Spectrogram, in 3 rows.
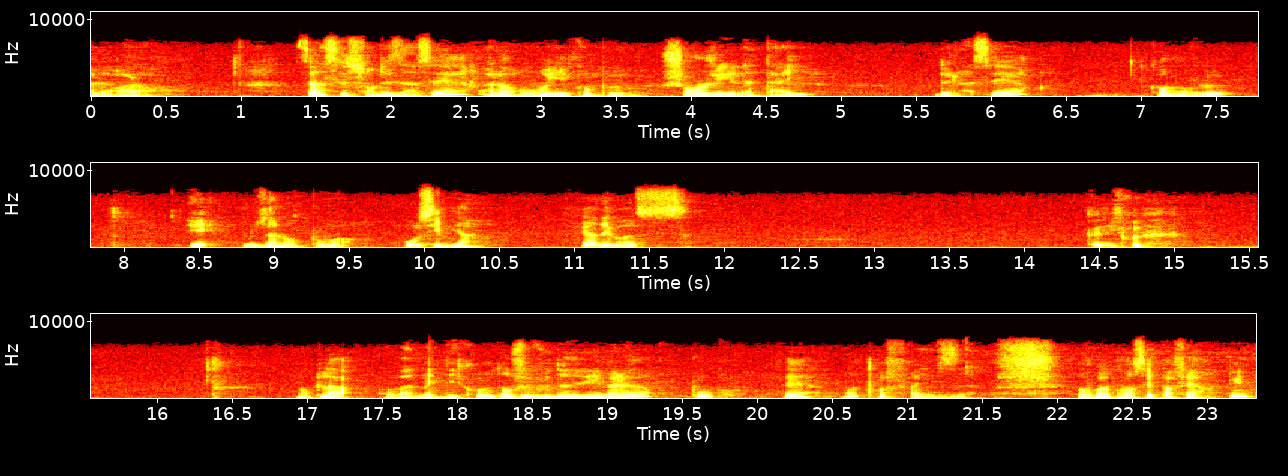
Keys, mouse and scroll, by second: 1.0-3.2 middle drag, 5.5 click, 9.4-11.1 drag.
